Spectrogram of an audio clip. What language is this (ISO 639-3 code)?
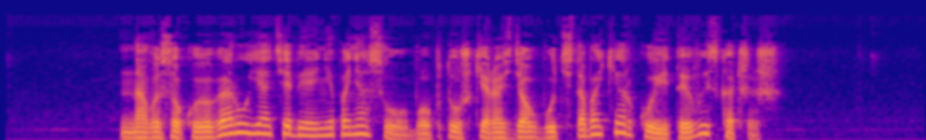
bel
